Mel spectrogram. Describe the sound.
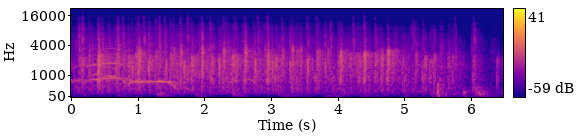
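Audience applause welcomes a storyteller to the stage at a live storytelling event. Brisk, dense clapping has a whistle near the start, keeps an even level, and thins out toward the end.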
